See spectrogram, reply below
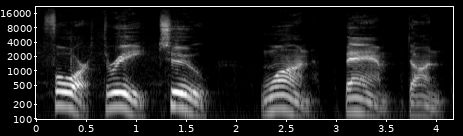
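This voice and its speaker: A man's voice: mid-range voice, sing-song, very slow. A man giving casual live commentary on his own game as a streamer, muttering half-finished thoughts to himself as he thinks aloud.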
